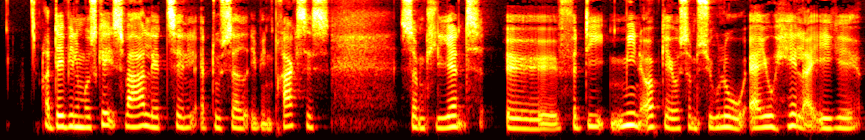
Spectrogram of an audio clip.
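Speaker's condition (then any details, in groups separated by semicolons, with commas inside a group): No condition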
